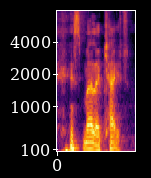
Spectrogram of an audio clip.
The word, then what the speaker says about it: malachite: It's malachite. Thanks, somebody told me, hey, you pronounce it incorrectly.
